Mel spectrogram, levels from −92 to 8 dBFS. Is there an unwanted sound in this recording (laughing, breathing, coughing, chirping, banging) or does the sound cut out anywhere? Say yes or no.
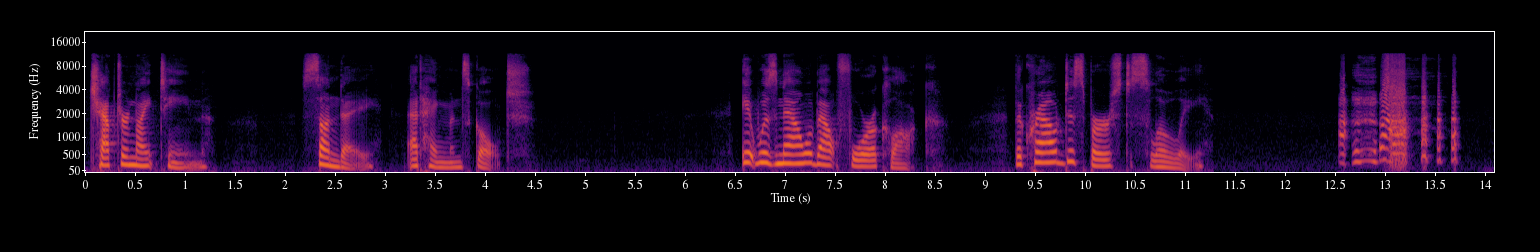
yes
